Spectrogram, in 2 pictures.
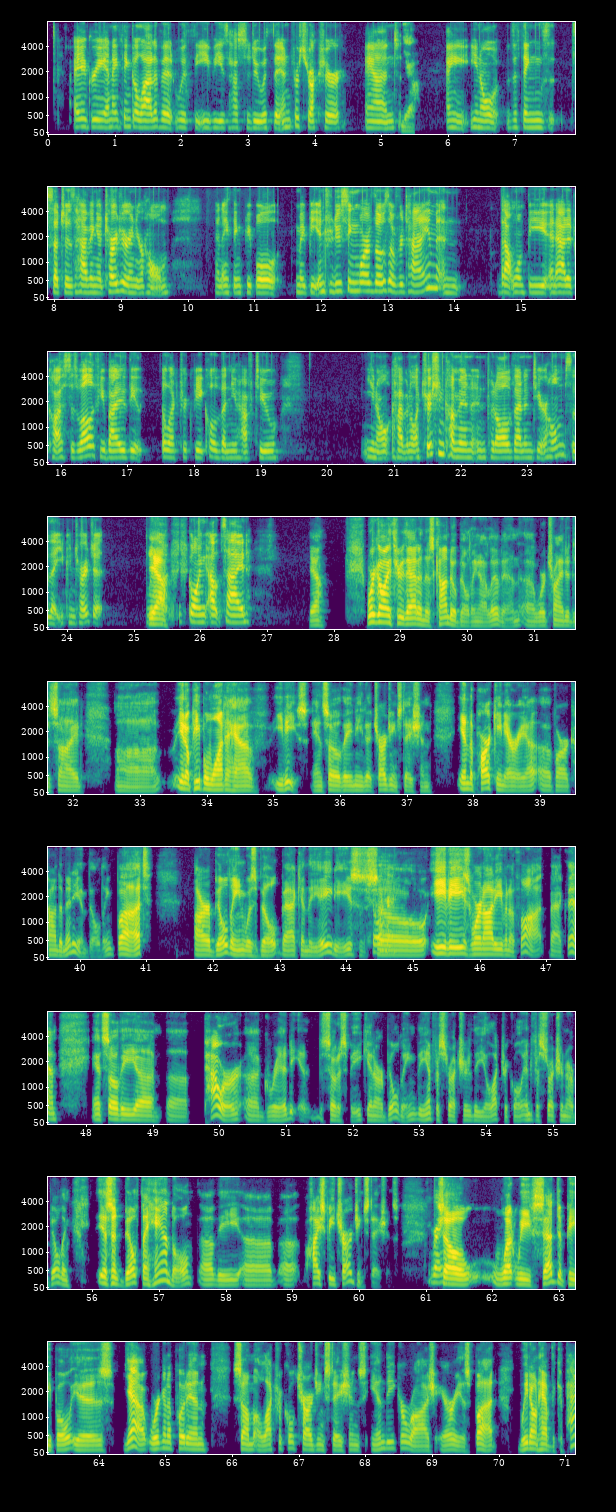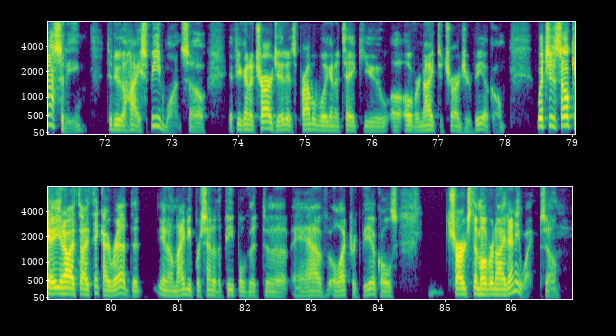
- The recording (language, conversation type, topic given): English, unstructured, How could cities become more eco-friendly?
- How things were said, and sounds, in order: distorted speech; other background noise; tapping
